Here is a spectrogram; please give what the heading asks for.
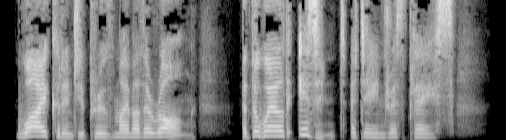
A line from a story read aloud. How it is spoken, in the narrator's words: I sigh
